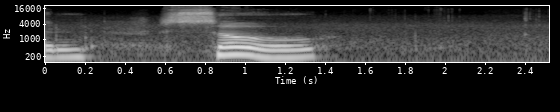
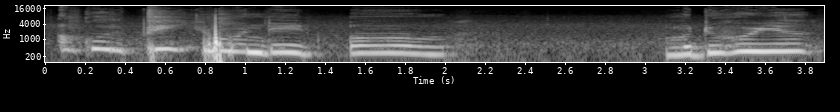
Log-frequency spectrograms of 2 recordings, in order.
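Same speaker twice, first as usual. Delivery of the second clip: much higher, sulky challenge; defiant vow; 6 semitones higher than usual. Acted. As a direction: throw the threat at your rival. Bakugo vows revenge.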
